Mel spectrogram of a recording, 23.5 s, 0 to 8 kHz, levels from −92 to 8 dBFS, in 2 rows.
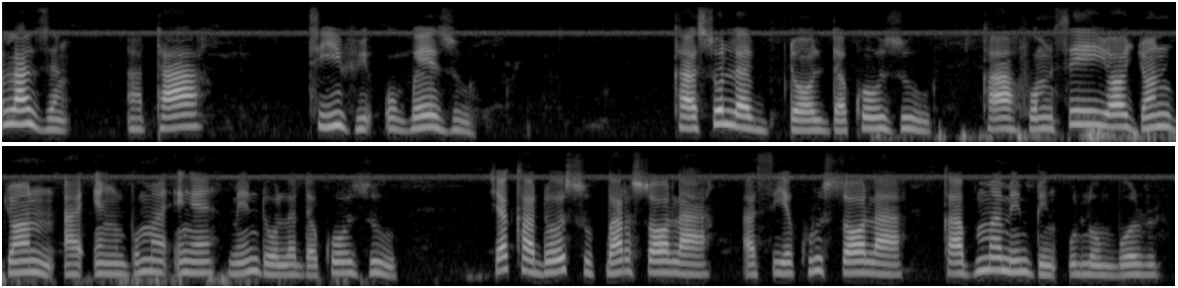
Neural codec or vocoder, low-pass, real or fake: none; 7.2 kHz; real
